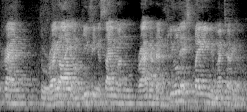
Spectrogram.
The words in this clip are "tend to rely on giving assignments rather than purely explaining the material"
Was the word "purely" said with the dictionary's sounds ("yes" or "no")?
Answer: no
